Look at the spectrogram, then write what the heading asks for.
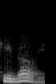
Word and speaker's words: Thebeau: both the first and the last name absolutely TBO you absolutely nailed it thanks for having me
